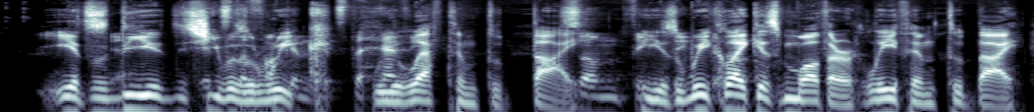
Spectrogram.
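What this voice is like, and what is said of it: Russell Crowe's exaggerated Russian accent. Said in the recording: “Russell Crowe's accent in this trailer is legitimately the joke accent that I use when I'm impersonating someone from Russia ... that's actually how he talks in this trailer”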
